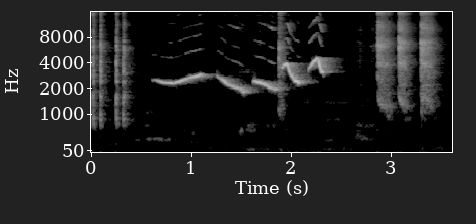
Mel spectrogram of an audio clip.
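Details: White-rumped shama taken straight from a breeding cage and singing: a long fluting whistle rising then falling, a few slurred upward notes, framed by short harsh rasping bursts.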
